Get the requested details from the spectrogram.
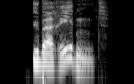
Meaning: present participle of überreden
- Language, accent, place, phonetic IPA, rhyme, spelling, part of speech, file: German, Germany, Berlin, [yːbɐˈʁeːdn̩t], -eːdn̩t, überredend, verb, De-überredend.ogg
